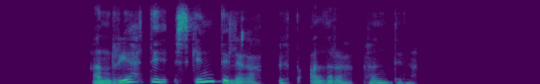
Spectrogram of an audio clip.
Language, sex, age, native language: Icelandic, female, 60-69, Icelandic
